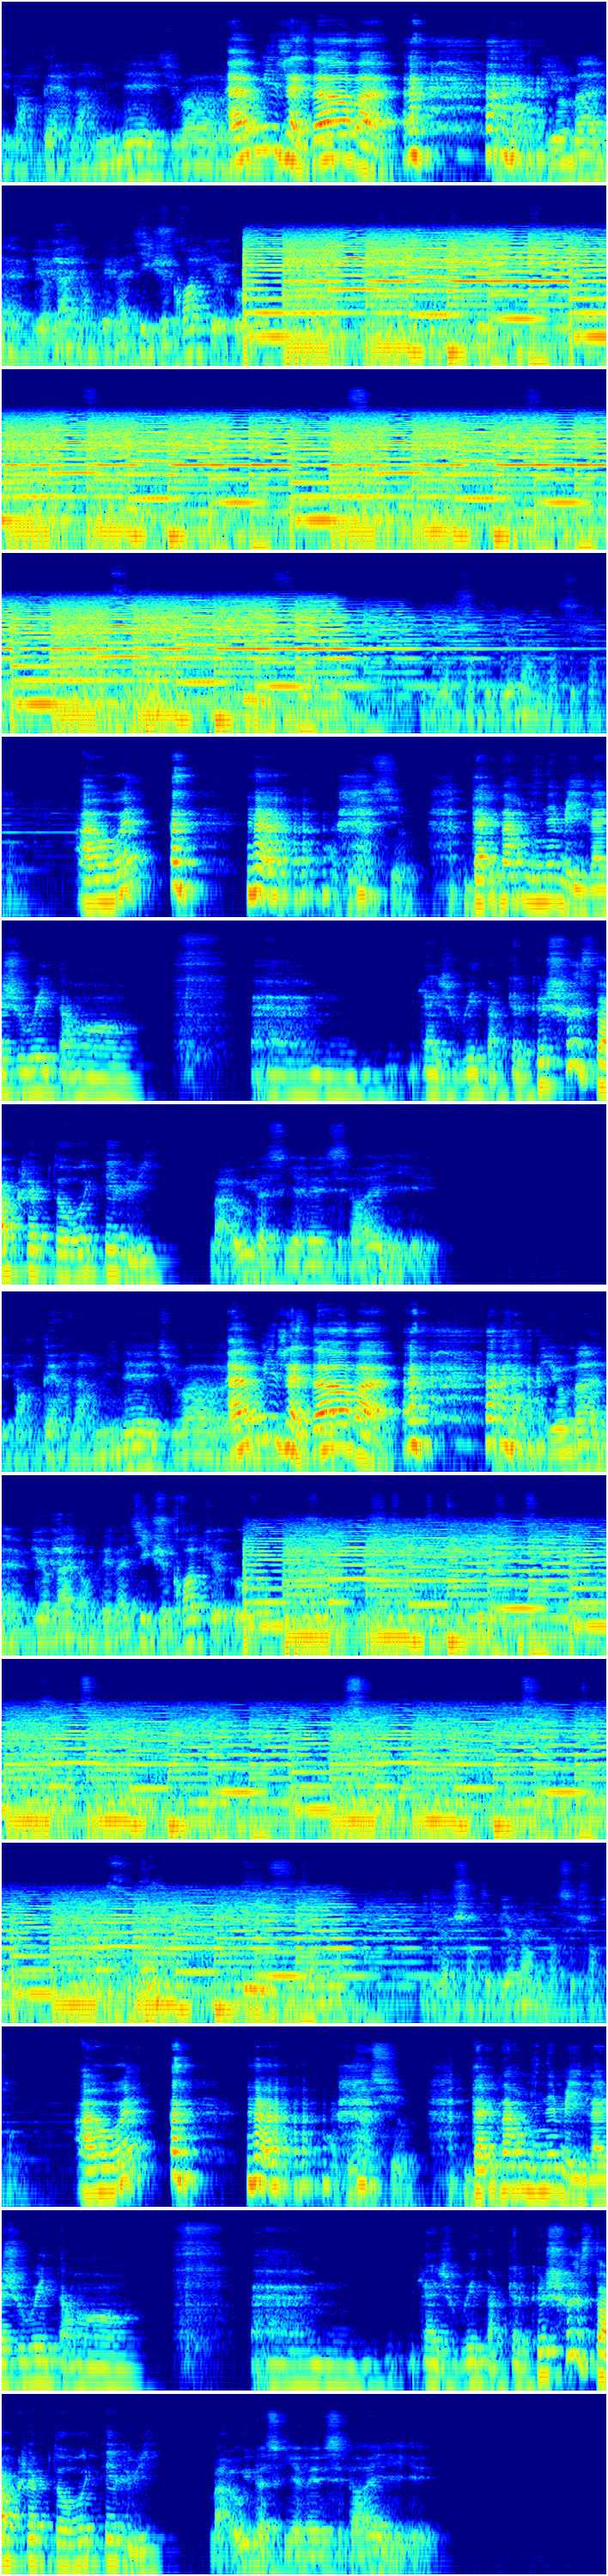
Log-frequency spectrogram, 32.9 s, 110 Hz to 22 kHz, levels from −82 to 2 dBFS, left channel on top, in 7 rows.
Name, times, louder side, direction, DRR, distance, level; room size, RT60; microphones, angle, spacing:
voice 1, 0.0-2.6 3.8-8.8 9.1-11.4 11.9-14.2 15.0-15.3 15.9-16.8 17.3-18.9 21.3-21.9 29.8-31.4, right 1 dB, 50° right, -1 dB, 3.4 m, -38 dB
voice 2, 1.7-4.0 14.9-15.3 19.3-21.7 22.1-24.5 24.8-25.2 25.4-26.4 26.7-29.3, right 1 dB, 15° right, 2 dB, 3.4 m, -27 dB
sound 1, 6.6-17.8, left 7 dB, 65° left, 1.3 m, -22 dB
13.5 x 12.5 x 3.5 m, 0.30 s
head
